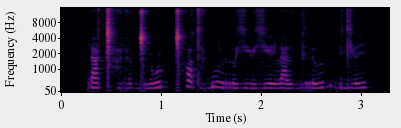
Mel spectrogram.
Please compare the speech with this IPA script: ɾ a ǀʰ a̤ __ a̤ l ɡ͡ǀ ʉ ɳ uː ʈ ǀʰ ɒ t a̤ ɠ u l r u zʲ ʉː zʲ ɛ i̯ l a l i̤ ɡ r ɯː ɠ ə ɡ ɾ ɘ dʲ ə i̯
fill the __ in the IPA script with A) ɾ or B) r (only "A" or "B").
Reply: A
